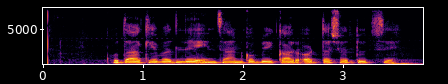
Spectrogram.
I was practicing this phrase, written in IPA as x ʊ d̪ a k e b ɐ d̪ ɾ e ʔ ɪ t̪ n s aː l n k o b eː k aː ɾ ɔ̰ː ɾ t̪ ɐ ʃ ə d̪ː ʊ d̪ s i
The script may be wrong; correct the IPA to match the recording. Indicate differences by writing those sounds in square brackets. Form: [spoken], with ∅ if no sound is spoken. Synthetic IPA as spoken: x ʊ d̪ a k e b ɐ d̪ [l] e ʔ ɪ [∅] n s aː [∅] n k o b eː k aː ɾ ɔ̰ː ɾ t̪ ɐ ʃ ə d̪ː ʊ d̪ s [e]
